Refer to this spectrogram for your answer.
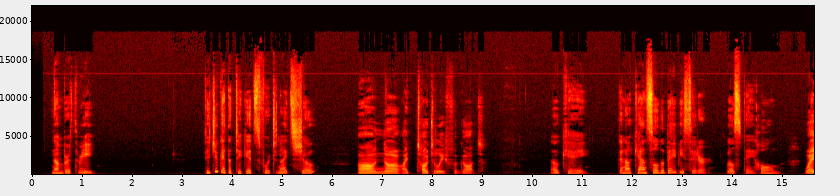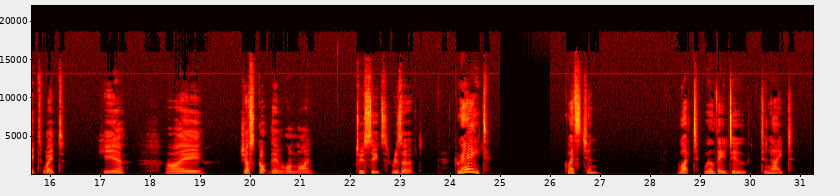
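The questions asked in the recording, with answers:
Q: What will they do tonight?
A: They will go to the show.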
